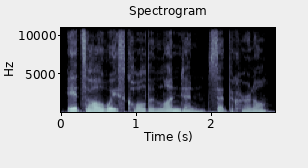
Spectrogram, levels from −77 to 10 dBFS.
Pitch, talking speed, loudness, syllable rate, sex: 170 Hz, 165 wpm, -18 LUFS, 4.6 syllables/s, female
